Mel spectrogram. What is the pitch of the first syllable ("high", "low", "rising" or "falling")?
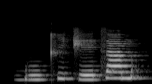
low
